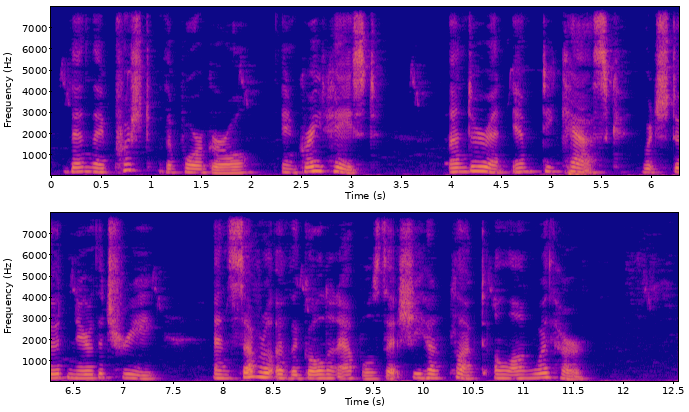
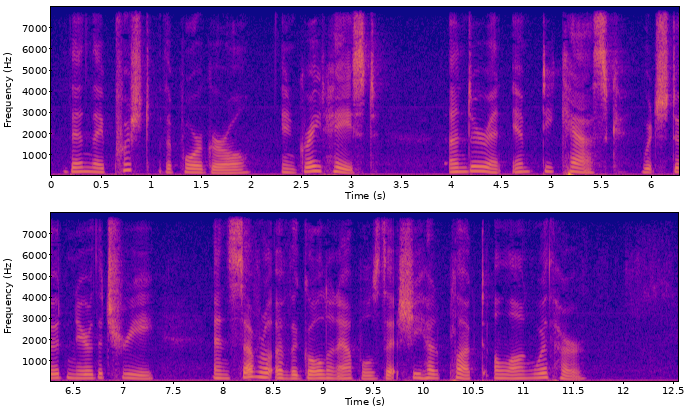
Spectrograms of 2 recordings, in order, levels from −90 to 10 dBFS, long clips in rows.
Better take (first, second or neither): second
